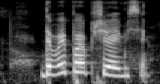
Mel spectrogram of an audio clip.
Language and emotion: Russian, positive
